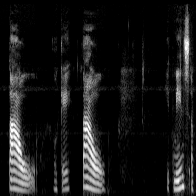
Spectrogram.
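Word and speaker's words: tawo: is or it exists it is actually pronounced as tau okay tau it means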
